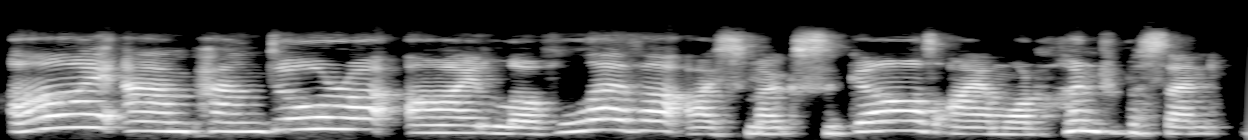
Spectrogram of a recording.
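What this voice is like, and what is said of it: British accent. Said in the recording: “is from the UK ... I love her accent.”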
